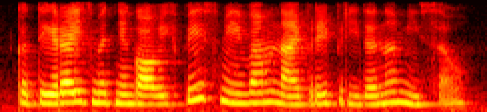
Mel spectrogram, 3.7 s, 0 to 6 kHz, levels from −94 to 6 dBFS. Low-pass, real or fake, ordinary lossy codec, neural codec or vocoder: 5.4 kHz; real; none; none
